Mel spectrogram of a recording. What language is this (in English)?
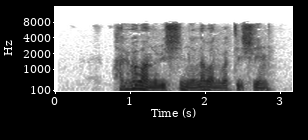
Kinyarwanda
